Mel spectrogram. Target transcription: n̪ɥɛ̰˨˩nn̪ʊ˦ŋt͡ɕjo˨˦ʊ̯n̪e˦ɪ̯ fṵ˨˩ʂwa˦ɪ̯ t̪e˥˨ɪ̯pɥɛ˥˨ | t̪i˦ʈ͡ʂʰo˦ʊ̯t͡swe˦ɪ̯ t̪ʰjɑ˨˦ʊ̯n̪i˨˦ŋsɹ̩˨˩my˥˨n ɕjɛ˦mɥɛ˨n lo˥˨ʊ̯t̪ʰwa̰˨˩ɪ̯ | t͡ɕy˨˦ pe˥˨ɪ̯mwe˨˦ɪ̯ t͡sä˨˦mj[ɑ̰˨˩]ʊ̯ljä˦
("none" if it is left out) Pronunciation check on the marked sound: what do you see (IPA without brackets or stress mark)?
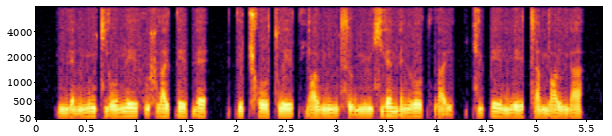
ɑ˥˨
